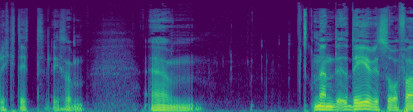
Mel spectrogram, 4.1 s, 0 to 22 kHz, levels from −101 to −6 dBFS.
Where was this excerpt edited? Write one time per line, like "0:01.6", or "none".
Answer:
none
